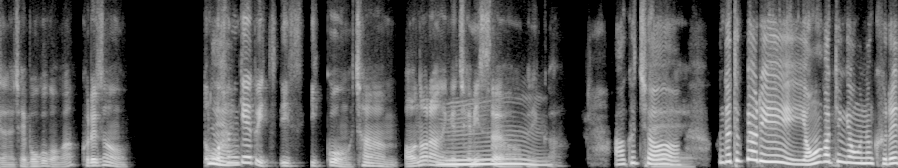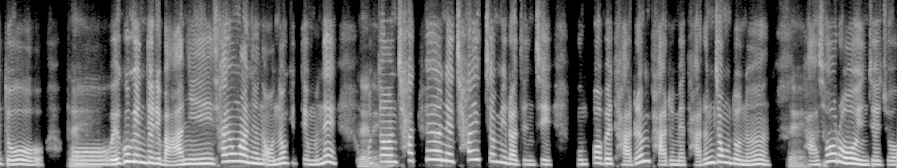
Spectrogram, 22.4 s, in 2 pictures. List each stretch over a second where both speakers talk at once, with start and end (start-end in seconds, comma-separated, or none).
5.5-6.9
